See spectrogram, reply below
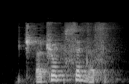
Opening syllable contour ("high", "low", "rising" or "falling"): low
